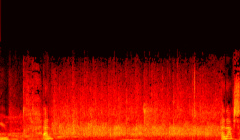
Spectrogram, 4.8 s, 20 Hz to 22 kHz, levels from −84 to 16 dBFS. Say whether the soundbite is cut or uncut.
cut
